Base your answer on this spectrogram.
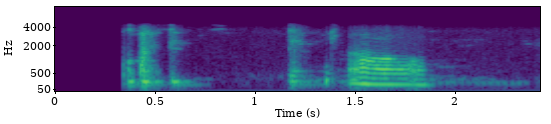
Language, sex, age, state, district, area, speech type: Manipuri, female, 45-60, Manipur, Kangpokpi, urban, conversation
